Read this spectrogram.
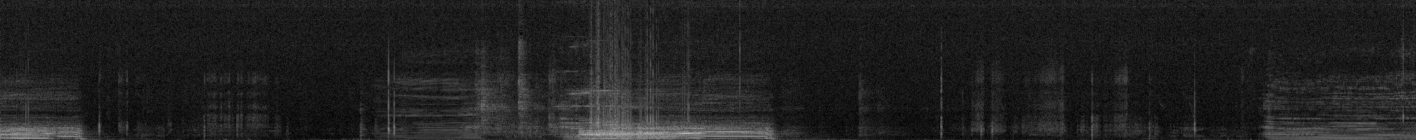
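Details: Ranch cows lowing in a series of harmonic moos, a short one at the start, longer ones near four and six seconds with a loud, strained middle call, and a final low moo at the end, with quiet background between.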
